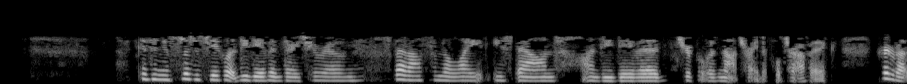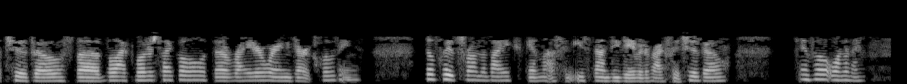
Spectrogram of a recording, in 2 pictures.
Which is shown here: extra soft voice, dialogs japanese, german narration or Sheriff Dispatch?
Sheriff Dispatch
